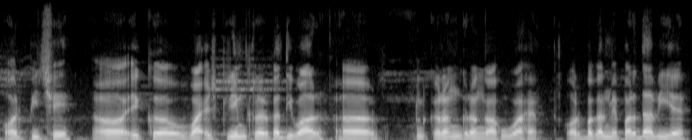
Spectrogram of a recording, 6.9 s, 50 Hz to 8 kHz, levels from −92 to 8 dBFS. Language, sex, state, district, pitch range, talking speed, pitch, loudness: Hindi, male, Jharkhand, Palamu, 120-140 Hz, 175 wpm, 125 Hz, -17 LUFS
